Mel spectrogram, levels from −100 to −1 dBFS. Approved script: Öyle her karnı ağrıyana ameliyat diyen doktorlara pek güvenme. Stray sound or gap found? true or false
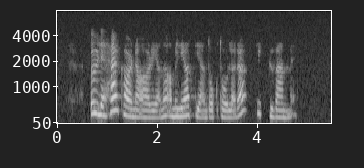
false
